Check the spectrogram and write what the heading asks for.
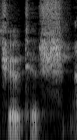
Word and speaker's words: Jyotish: And for anybody else that's interested in that, it's J-Y-O-T-I-S-H, pronounced Jyotish or Jyotish.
